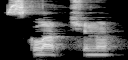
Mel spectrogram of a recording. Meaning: 1. collection of money or products for a common cause (action or result) 2. party or soiree arranged using funds so collected
- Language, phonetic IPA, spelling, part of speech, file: Russian, [ˈskɫat͡ɕːɪnə], складчина, noun, Ru-складчина.ogg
